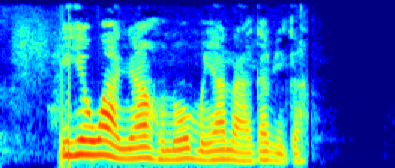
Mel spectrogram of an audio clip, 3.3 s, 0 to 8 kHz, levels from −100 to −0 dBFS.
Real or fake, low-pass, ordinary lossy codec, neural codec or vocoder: real; 7.2 kHz; Opus, 64 kbps; none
